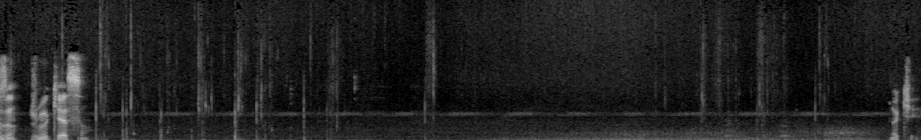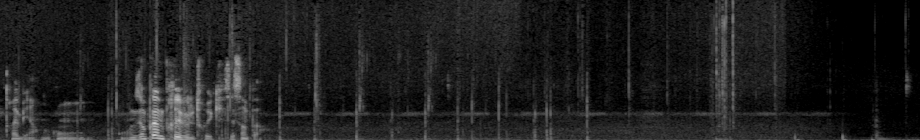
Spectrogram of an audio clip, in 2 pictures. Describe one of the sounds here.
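Footsteps tap slowly on a hard path.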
